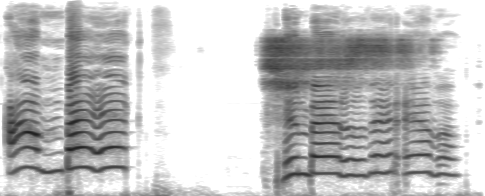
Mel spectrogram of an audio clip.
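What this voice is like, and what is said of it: Sung in falsetto. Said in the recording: “The golden vocals. I didn't know you had that falsetto”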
